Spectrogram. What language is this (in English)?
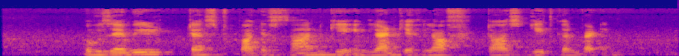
Urdu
